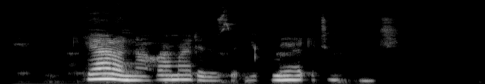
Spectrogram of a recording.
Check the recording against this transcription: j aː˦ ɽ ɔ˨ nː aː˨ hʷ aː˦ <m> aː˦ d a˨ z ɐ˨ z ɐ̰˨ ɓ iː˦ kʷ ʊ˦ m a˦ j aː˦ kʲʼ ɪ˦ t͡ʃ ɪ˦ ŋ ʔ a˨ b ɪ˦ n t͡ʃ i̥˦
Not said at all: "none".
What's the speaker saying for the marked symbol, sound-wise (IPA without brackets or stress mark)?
m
